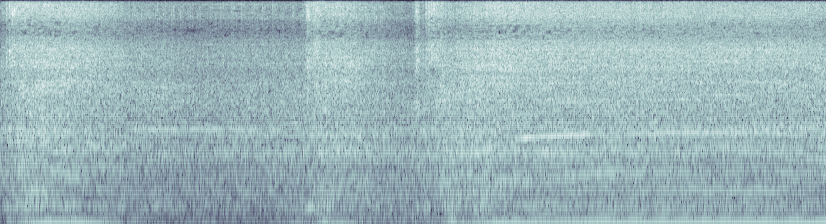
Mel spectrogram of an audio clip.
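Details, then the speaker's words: Honda Civic EF sedan, after blow-by box gasket work: idles fine but revving brings a deep rolling drone under the exhaust with engine shaking; cause not yet found, low rumble while revving. "it's idling fine all right i looking good but it's got this gun roll sound too"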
